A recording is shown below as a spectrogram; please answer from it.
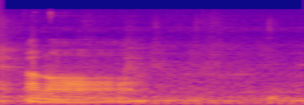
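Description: A man's voice holding a low, drawn-out hum or filler sound for under a second, falling slightly in pitch, followed by quiet studio room tone.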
